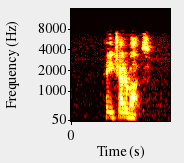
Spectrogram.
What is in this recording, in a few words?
hey chatterbox, en-us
